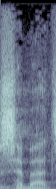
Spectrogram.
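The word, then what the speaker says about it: Sebhat: Il suffit de dire Sebat simplement. Sebat.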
